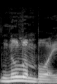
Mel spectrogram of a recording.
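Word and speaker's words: Nhulunbuy: you're from I'm from nulan boy nulan boy n boy now I've been calling it n boy but it's nul boy is it look I'm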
